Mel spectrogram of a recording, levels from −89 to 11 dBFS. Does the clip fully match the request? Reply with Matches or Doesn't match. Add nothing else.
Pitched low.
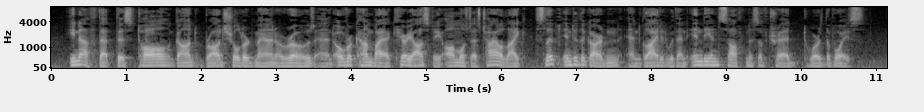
Matches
